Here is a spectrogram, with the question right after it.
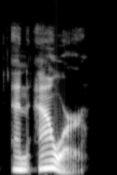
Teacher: we say an hour because the H in hour is silent. The word begins with a vowel sound, so an is correct.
